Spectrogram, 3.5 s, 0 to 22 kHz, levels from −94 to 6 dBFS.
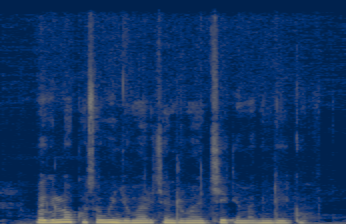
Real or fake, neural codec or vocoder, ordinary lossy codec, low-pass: real; none; none; none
